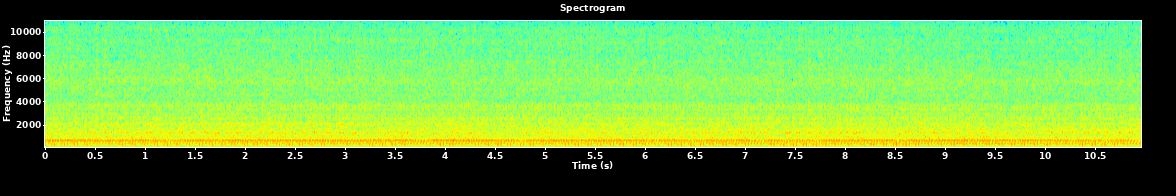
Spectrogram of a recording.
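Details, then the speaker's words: 2002 Coleman Powermate 5500 generator after carburetor cleaning, running at full speed. A high, steady drone with no hunting, revving faster than it should while putting out 135 V. Engine overspeed from the governor spring set too tight; the adjusting nut looks non-original. "but 135 volts is too much so I'm going to back this off"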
